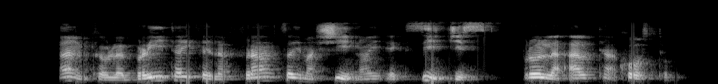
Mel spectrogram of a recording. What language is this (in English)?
Esperanto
